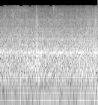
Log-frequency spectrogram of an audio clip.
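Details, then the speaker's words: Used school bus on a test drive: a thin steady squeak rides over the idling engine when the wheel is turned, with a steering vibration that shows when turning a little left; the owner suspects the steering pump, not confirmed. "so we got some kind of steering vibration you guys hear that it's like squeaking and all kinds of stuff"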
